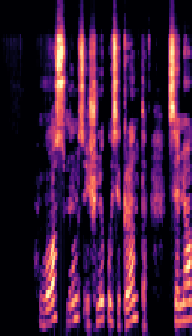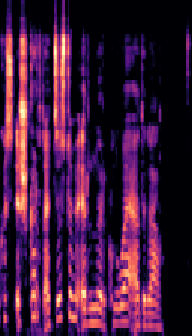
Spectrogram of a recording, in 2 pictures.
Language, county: Lithuanian, Vilnius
